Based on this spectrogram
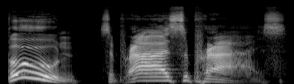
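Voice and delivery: high, drawn-out mocking welcome; smirking American cowboy. A narrator's reading. Prisoner greets Boone from the couch, smirking. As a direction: greet an old rival with mock delight.

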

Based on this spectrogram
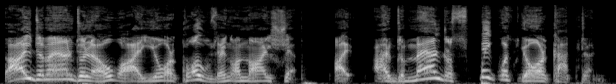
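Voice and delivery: demanding frog-like alien captain; slimy, grumbly creature. A narrator's reading. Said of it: "in a slimy, grumbly voice".

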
